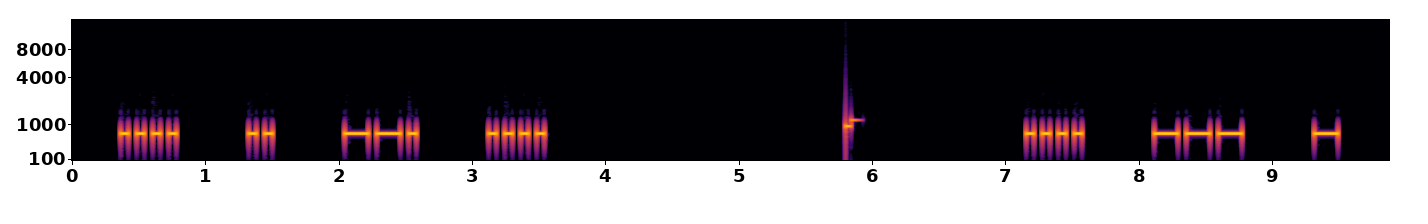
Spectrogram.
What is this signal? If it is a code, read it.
Morse code, heard as a keyed tone, about 20 wpm, spaced as for 11 wpm, 690 Hz. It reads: HIGH HOT
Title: 3x Character Spacing - Top 200 Words - 20wpm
